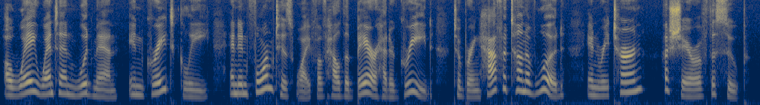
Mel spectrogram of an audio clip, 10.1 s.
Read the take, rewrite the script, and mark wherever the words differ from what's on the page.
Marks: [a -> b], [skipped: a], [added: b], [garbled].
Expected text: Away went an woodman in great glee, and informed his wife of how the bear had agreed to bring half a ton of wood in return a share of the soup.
Away went an woodman in great glee, and informed his wife of how the bear had agreed to bring half a ton of wood in return a share of the soup.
